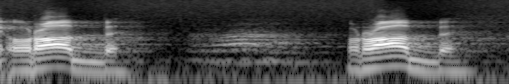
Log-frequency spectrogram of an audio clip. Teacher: when alif or fatha comes after the ra, it's going to sound like ah. It's that deeper sound, because ra is emphatic.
